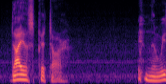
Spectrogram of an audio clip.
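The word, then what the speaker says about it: Dyaus Pita: so the sky father in sanskrit is pronounced in our in our language diaspitar and then we spell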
